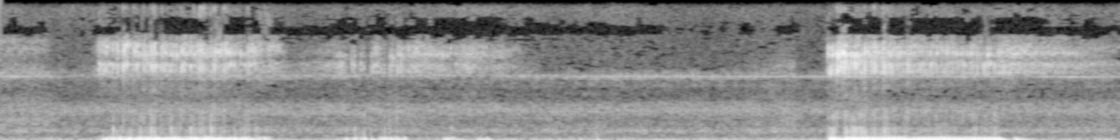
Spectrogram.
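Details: Affectionate growling from Taiga, a family Shiba Inu lying down and showing love to its owners. A low rumbling growl of about a second, a few soft grunting bursts, then another one-second growl.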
